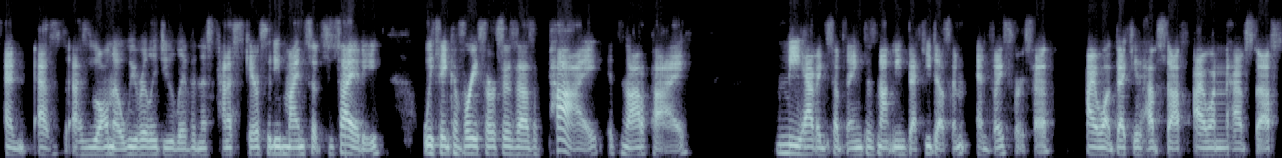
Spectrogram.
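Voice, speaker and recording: A woman's voice: very deep voice, steady tone, fairly quick, a bit bright, dull audio. A woman presenting an online workshop in a conversational way, often checking in with her audience. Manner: conversational, often tags sentences with "right?". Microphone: video call.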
